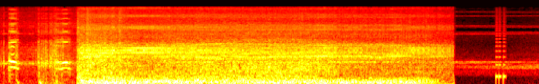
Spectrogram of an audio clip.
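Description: A harsh burst of glitchy static roars, then cuts off abruptly.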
